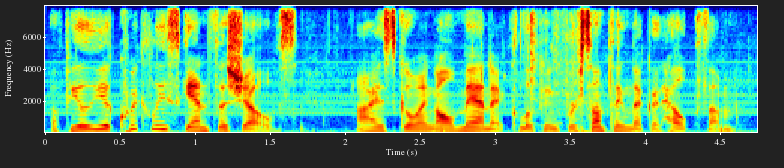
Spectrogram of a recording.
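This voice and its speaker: A woman's voice: low-pitched, lively intonation, a little fast, background noise. A woman giving scripted, dramatic narration for a sci-fi audio drama. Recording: music bed behind narration.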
